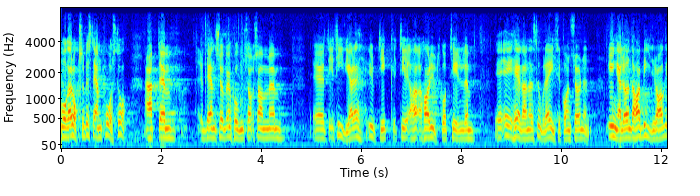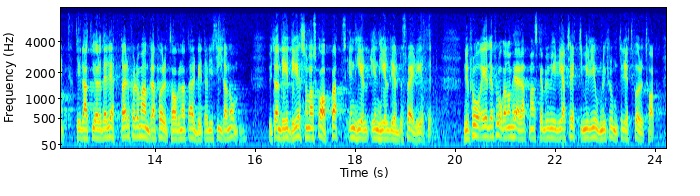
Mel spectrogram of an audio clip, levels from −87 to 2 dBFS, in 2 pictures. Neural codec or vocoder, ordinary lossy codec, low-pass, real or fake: none; none; 7.2 kHz; real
